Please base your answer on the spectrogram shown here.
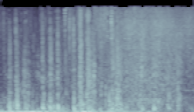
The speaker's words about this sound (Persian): بیارش اینجا. چه اسب با کلاسی.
